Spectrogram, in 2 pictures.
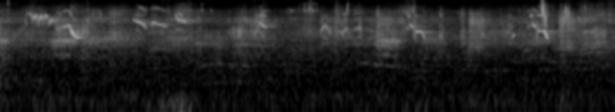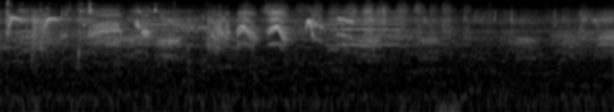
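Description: Birds chirping: a string of short, quickly rising and falling calls, one after another, through the whole stretch.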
